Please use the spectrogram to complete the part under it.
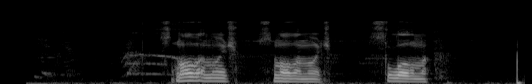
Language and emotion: Russian, sad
